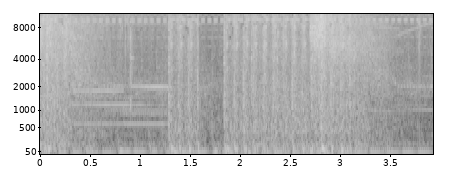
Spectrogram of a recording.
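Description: A drone explodes with a loud boom.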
